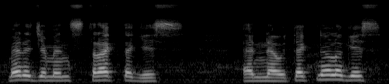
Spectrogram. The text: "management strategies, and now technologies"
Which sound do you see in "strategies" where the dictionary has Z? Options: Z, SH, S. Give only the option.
S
